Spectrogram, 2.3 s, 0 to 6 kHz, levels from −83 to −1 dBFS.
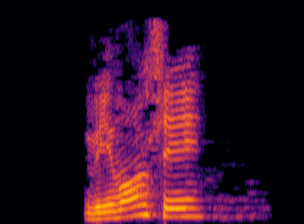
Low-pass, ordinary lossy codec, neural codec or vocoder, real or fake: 5.4 kHz; MP3, 24 kbps; none; real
